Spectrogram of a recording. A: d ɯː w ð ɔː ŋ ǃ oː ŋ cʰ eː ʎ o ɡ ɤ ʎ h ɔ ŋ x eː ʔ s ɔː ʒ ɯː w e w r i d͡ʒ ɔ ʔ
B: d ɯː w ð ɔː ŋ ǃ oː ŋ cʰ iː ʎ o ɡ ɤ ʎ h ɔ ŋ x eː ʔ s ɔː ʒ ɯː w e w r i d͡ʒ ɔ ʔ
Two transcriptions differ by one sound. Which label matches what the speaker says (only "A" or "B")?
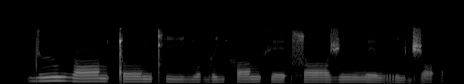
B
